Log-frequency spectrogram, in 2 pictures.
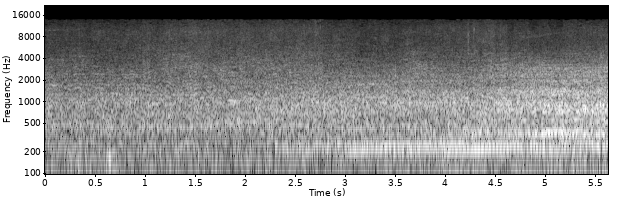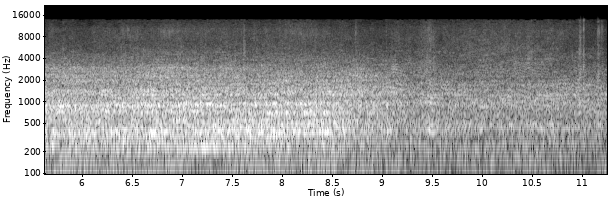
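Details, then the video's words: Bees inside a top-bar hive make a dense, steady hum of many wingbeats, with wavering drone tones that swell louder near the middle and then ease off again. "Bees in a topbar hive"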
